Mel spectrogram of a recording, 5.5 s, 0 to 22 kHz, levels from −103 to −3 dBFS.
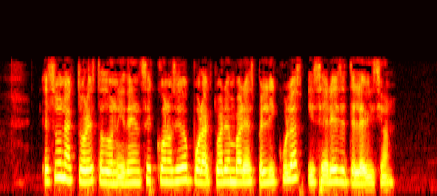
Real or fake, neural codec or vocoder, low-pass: real; none; 7.2 kHz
